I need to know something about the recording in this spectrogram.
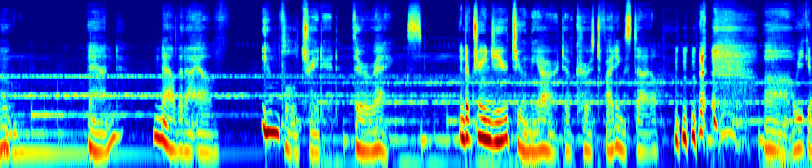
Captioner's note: sly laughter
